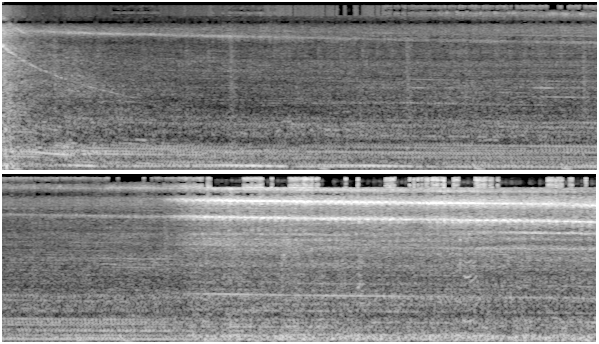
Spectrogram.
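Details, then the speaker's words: Street car doing a chassis dyno pull: engine pulls hard through a long rising sweep with a thin whine climbing alongside; a pop near the rev limiter, suspected transmission noise and a fluid drip found afterwards. "all right guys well we made some good power but we had a little pop i think we hit the rev limiter there at the end and it sounds like transmission might be making a little bit of noise"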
